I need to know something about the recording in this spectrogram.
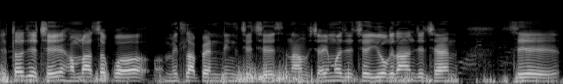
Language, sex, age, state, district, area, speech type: Maithili, male, 30-45, Bihar, Madhubani, rural, spontaneous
